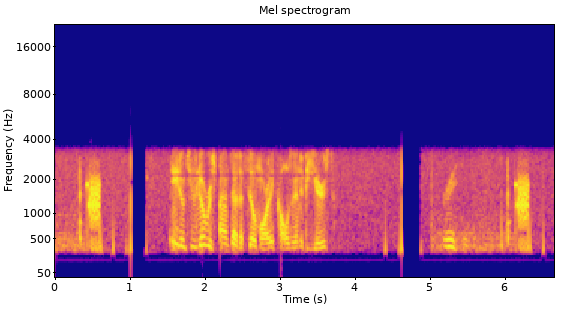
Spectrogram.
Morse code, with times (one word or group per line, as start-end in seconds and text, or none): none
